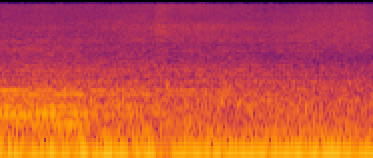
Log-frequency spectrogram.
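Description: A low, steady rumble, with faint held tones that fade out early in the first second.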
